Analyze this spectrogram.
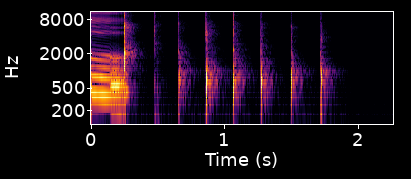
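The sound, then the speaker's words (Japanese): Hand clapping rings out as eight sharp, evenly spaced claps in a steady rhythm, each loud and crisp, following a brief voice at the start. “わあ、よくできたね。イエーイ、拍手。”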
